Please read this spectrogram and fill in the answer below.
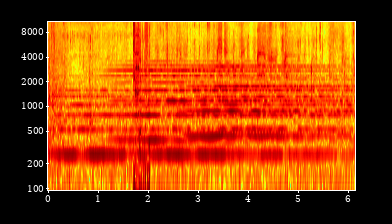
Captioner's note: somber music; footsteps crunch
